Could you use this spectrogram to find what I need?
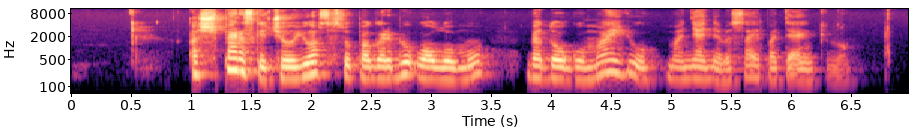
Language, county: Lithuanian, Šiauliai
